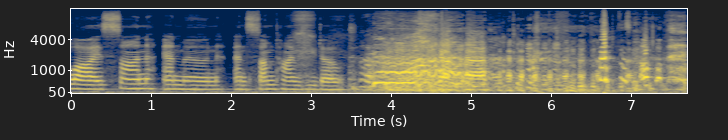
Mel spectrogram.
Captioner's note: laughter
